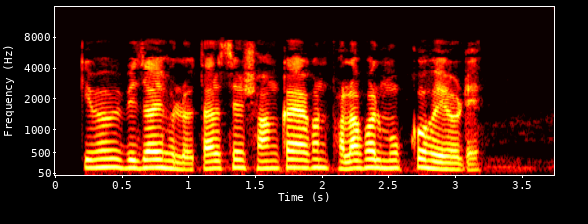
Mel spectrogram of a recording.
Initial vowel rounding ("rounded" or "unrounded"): unrounded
